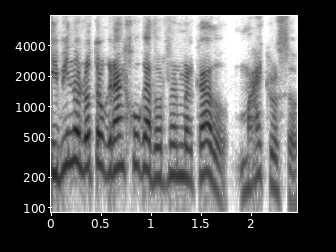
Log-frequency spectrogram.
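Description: The background is quiet and the sound is dry, with no echo. A man talks at a moderate pace. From Mexico. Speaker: data and business intelligence lead at a health organization. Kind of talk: conference talk. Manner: halting, with frequent fillers and repetitions. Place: home room.

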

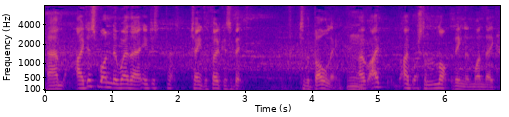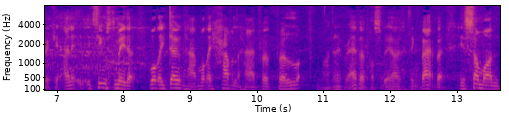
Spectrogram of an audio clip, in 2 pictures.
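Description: A man rattles along at a very fast pace while noticeable background noise runs underneath. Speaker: cricket radio summariser. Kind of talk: radio commentary, lead presenter steering discussion. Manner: measured, clear, formal, steady pace. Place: booth.

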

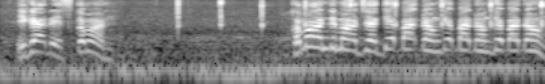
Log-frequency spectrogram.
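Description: Here a man is speaking, the sound dry with no echo. Light background noise can be heard. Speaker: workout coach. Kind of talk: motivational coaching and counting reps. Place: street.

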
